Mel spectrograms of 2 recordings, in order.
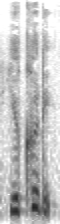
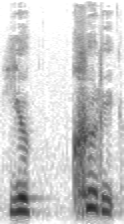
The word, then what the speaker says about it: ゆっくり: Same thing in this word, yukuri. Some students pronunciate this word like yukuri. But you need to always make sure to include the tu as well. The correct pronunciation will be yukuri.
